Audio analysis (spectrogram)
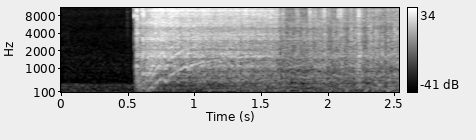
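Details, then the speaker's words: Tecumseh 5 HP engine with 110-volt AC electric starter after shimming the starter tight against the shroud: quick whir as the starter engages, then the engine catches and settles into a steady run; clean start. "gas she works good like I said if this isn't spaced properly and it's away from the housing of hit an eighth of an inch or so you'll hear we it'll spin but it won't engage the starter teeth"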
